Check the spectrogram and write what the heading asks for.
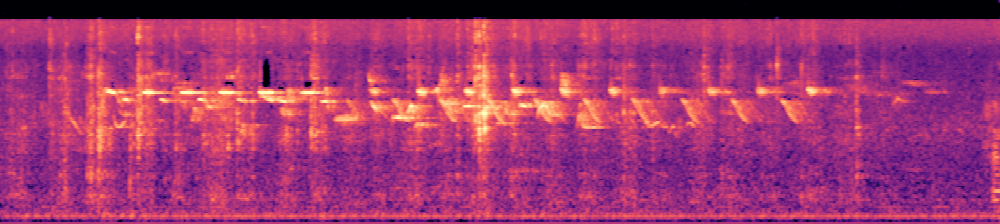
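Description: Faint scraping and a few soft knocks of a garden hoe working through weedy soil, under a small bird's high chirps that slide downward and repeat over and over, with a steady low hum throughout.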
